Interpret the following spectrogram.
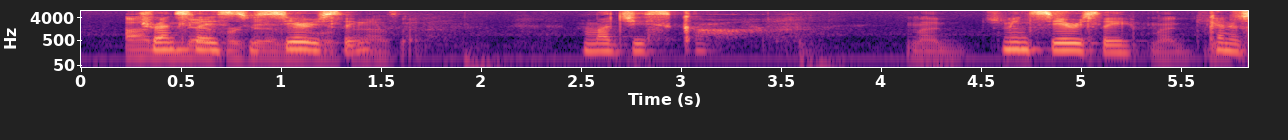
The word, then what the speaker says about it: Majisuka: Oh, by the way, in the announcement, you you mispronounced the URL. Yeah. It's Majiska. Translates to seriously. Majiska.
